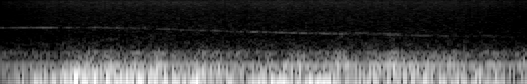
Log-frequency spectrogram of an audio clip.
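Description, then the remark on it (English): A siren wails faintly and steadily, its tone slowly sliding downward, over a low constant rumble of traffic or engine noise. No one speaks. “You hear that siren in the background?”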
